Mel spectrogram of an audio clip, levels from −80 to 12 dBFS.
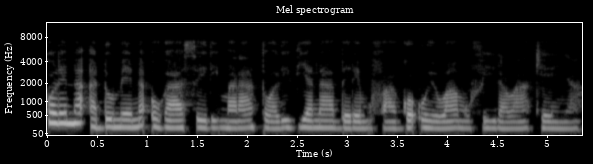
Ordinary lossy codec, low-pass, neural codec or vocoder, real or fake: none; 7.2 kHz; none; real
